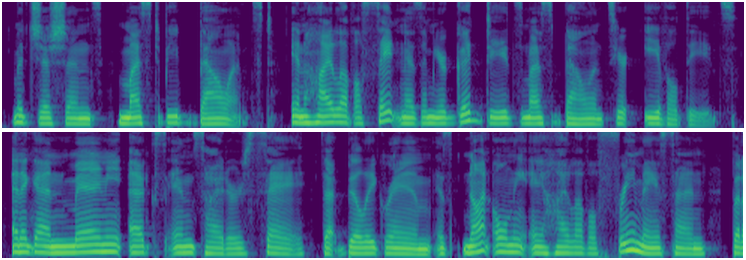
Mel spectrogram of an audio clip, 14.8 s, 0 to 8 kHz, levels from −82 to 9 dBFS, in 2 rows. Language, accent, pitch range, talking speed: English, American, 130-155 Hz, 120 wpm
